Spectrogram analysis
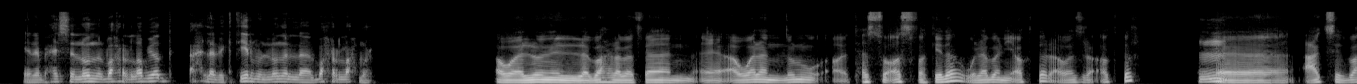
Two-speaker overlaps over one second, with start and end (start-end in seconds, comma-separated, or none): none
